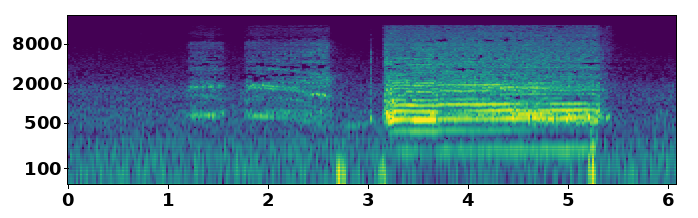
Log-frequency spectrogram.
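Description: Battery-powered handheld strapping tool on a plastic strap around a clothes bale. A motor whir sags slightly in pitch as the strap is tensioned, then come a couple of clicks. A louder steady buzz lasts about two seconds as the tool friction-welds the strap, and it ends in a sharp click.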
